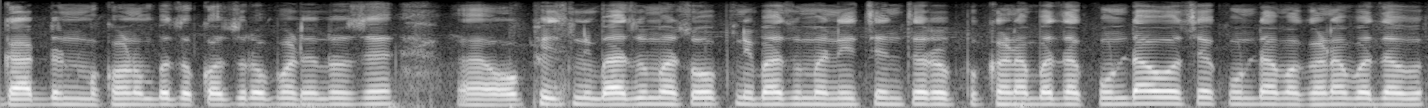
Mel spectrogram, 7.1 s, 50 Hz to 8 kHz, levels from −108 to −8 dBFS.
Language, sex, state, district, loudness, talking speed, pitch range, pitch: Gujarati, male, Gujarat, Gandhinagar, -18 LUFS, 200 wpm, 155-165 Hz, 160 Hz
